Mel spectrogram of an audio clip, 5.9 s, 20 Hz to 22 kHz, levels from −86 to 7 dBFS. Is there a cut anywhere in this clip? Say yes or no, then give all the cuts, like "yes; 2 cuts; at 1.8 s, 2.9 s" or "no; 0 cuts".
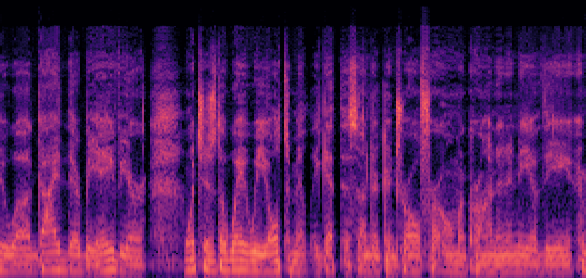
yes; 1 cut; at 1.8 s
